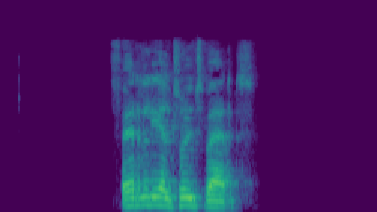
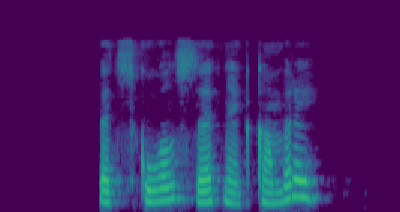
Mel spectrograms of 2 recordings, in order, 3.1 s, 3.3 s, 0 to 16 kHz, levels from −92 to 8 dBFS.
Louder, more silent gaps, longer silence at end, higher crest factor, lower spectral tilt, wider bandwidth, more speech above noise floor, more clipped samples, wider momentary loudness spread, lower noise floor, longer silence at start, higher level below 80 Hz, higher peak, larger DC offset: first, -26 LUFS vs -31 LUFS; neither; first, 1.05 s vs 0.7 s; about the same, 18 dB vs 18 dB; about the same, -7 dB/octave vs -6 dB/octave; about the same, 8 kHz vs 8 kHz; first, over 65 dB vs 55 dB; neither; about the same, 6 LU vs 4 LU; first, under -90 dBFS vs -85 dBFS; first, 1 s vs 0.85 s; first, -68 dBFS vs -76 dBFS; first, -10 dBFS vs -14 dBFS; neither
